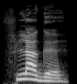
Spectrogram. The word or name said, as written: Flagge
